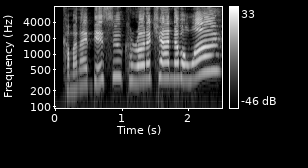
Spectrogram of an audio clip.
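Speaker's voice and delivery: very high, loud mock anime squeal; Desu Desu voice. Streamer obliging a viewer's request, shrill hammed-up Desu Desu voice. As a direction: belt it out in an over-the-top, high-pitched anime voice. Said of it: "say in your most Desu Desu voice".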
